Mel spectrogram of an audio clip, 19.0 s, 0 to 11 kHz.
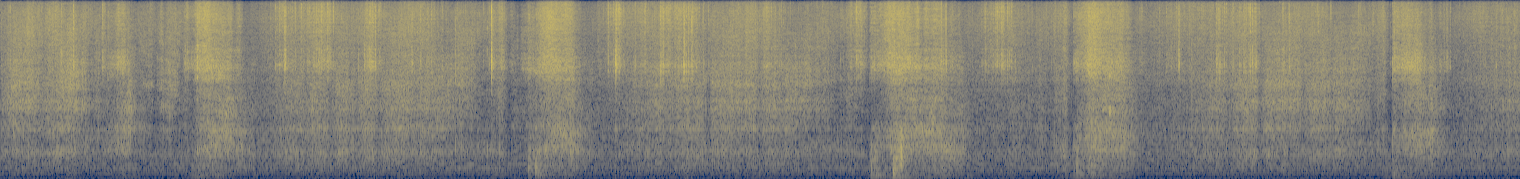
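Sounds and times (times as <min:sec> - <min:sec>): hands crumbling chalky chunks: 0:00.0 - 0:19.0.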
